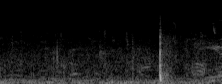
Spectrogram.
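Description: A baseball smacking into the catcher's mitt on a pitch, one sharp pop about one and a half seconds in, over faint steady outdoor background noise.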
